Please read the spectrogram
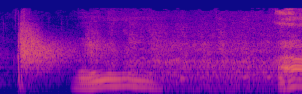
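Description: A quick whip-like swoosh sound effect, a hiss that falls fast from very high in pitch, at a cut between shots. About half a second later comes a short vocal sound that rises and falls in pitch.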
